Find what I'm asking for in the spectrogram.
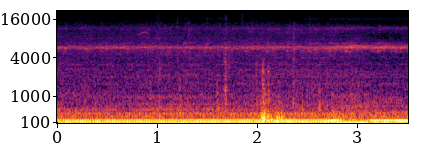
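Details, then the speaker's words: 2007 BMW 335i E92 with a no-crank, no-start problem, tow-started downhill: a thin, steady high squeal over a low, even idle rumble; belt squeak, owner believes the belt is worn from repeated tow starts, not confirmed. "yeah my belt's a little squeaky I've worn it out from doing that several times"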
